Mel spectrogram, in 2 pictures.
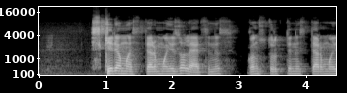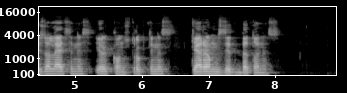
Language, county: Lithuanian, Šiauliai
